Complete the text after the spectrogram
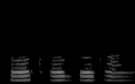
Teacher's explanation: इसका उच्चारण स्थान जो है कंठ और जीभ का निचला हिस्सा होता है। जिन ध्वनि का उच्चारण करने पर जीभ का निचला हिस्सा हमारे कंठ तक होता है उसे कंठ व्यंजन कहते हैं।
